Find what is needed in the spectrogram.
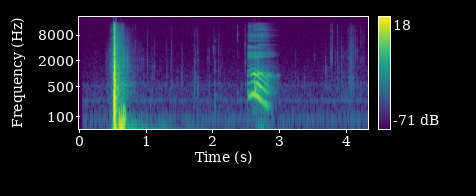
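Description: A sharp smack or thump about half a second in, then about two seconds later a short groan or sigh from a person's voice, falling in pitch.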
